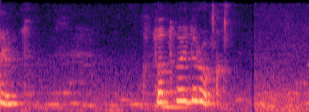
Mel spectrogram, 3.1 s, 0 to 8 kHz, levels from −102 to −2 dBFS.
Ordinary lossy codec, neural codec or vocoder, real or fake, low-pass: Opus, 32 kbps; none; real; 7.2 kHz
